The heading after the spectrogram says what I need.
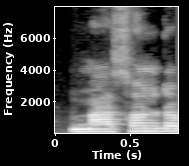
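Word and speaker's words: mustn't: এটার উচ্চারণটা হবে এই যে মাস, মাস টি বাদ যাবে এনটি, মাসন্ট, মাস অন্ট, মাস অন্ট, এভাবে আমরা উচ্চারণ করব।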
